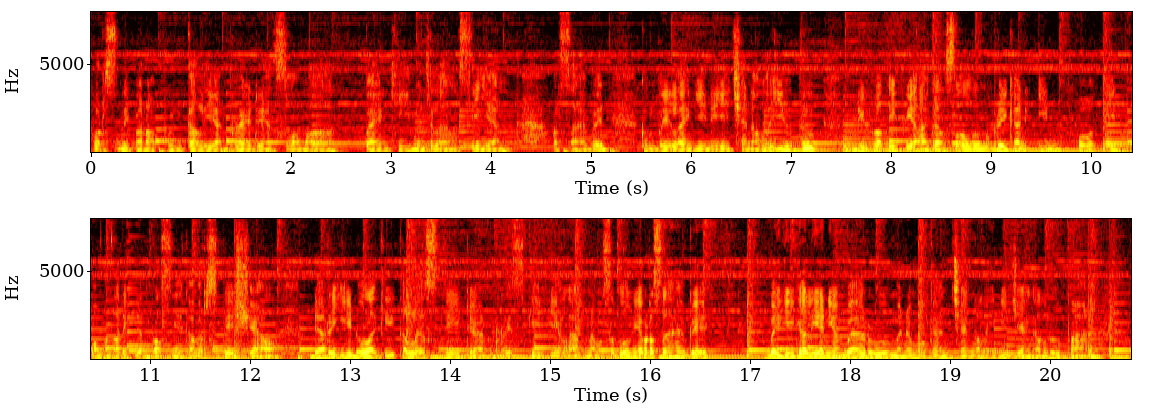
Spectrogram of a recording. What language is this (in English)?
Indonesian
